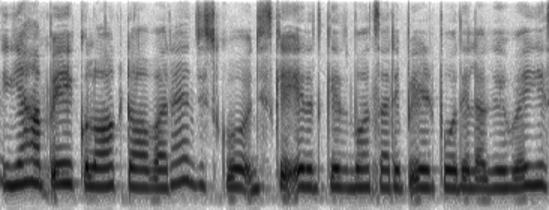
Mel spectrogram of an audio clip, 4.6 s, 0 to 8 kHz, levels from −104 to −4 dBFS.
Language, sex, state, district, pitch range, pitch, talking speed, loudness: Hindi, female, Uttar Pradesh, Lalitpur, 220-245 Hz, 225 Hz, 235 wpm, -17 LUFS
